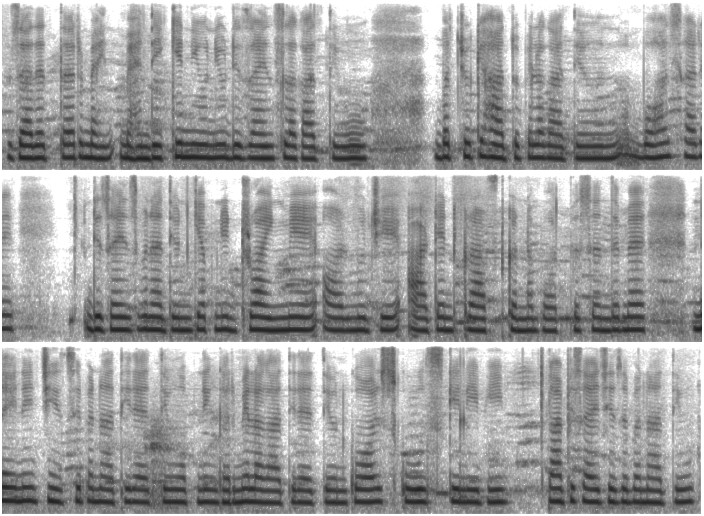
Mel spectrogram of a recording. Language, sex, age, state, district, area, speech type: Urdu, female, 18-30, Uttar Pradesh, Gautam Buddha Nagar, urban, spontaneous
